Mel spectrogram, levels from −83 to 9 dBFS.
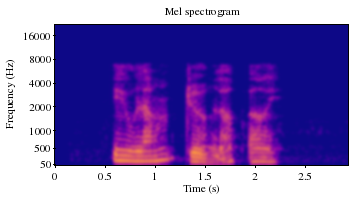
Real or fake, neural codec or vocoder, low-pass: fake; codec, 16 kHz, 2 kbps, FunCodec, trained on Chinese and English, 25 frames a second; 7.2 kHz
